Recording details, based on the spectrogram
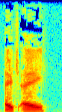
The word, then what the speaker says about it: hadida: And it's spelled H-A-D-I-D-A. H-A-D-I-D-A. Number two is, they are fighting. And it's spelled A-N-A-T-L-I. A-N-A-T-L-I.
